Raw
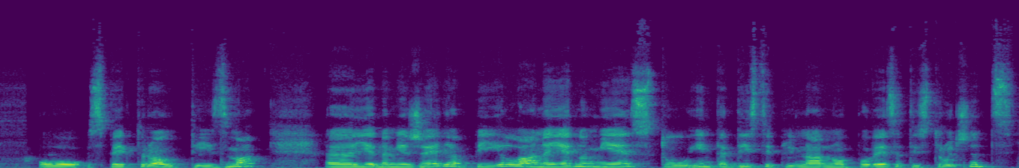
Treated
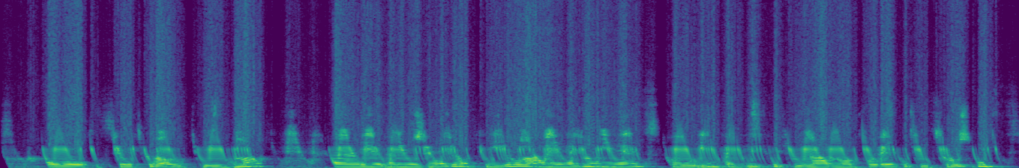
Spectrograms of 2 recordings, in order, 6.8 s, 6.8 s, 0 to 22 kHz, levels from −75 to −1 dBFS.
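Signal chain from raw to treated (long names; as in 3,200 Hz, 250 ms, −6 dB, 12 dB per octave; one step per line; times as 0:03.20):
loose part that buzzes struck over −35 dBFS, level −15 dBFS
camcorder AGC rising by 6.2 dB per second
thirty-one-band graphic EQ 125 Hz +5 dB, 250 Hz +11 dB, 1,250 Hz +7 dB, 3,150 Hz −9 dB
auto-filter low-pass sine 5.8 Hz 830–5,200 Hz
notch filter 3,100 Hz, Q 8
all-pass dispersion lows, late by 59 ms, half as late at 1,300 Hz
in parallel at −8.5 dB: log-companded quantiser 4 bits
on the sum: high-shelf EQ 2,400 Hz +9.5 dB
multiband upward and downward compressor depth 40%
level −6.5 dB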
